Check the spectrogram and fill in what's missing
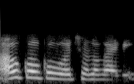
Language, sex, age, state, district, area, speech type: Odia, female, 30-45, Odisha, Boudh, rural, conversation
